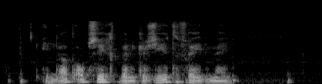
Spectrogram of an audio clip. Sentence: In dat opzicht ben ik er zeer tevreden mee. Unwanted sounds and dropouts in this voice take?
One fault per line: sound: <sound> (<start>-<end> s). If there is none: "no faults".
no faults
